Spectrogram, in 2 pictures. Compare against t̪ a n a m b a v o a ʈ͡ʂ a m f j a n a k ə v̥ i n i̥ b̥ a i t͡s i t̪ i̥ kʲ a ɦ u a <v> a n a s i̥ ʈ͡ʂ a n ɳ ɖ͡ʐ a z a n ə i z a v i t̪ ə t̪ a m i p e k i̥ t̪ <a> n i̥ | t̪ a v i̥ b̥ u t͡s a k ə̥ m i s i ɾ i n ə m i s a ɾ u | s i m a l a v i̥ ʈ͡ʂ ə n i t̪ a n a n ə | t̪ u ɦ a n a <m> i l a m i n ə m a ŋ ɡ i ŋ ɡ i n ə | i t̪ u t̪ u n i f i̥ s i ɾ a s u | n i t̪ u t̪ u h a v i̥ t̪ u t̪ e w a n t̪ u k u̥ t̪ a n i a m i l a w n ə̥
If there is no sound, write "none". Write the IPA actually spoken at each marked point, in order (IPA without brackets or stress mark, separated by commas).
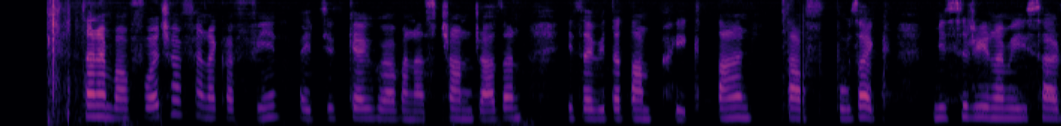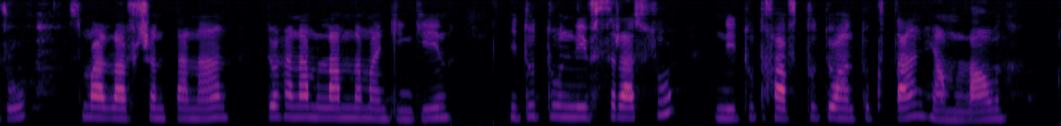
v, a, m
